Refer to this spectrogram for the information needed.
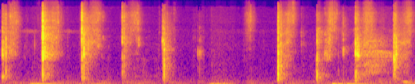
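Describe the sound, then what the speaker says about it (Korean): Tarot cards are shuffled and one is drawn, producing a series of crisp, close riffling bursts in an irregular rhythm with brief quiet gaps between them. "카드 한 장만 제가 좀 더 뽑아보도록 할게요"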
